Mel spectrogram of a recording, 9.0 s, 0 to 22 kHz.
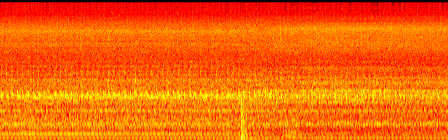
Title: Стук двигателя хюндай акцент ч1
